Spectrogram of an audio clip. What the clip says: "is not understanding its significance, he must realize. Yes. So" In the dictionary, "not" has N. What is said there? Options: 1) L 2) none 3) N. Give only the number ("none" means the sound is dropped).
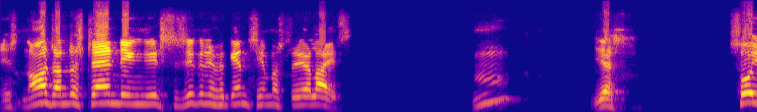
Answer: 3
